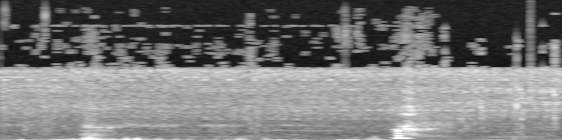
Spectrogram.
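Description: Uneven low rumbling on the microphone, such as wind or handling of a hand-held camera, with a short faint vocal sound about three seconds in.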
